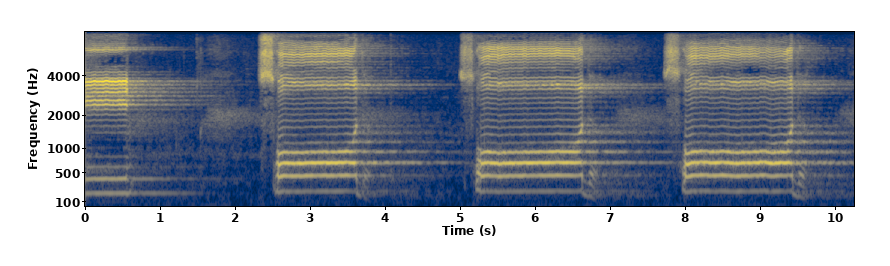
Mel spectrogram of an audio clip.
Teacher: जबान की नोक और दोनों दांतों के अंदरूनी किनारे से अदा होता है · زبان کی نوک اور دونوں دانتوں کے اندرونی کنارے سے ادا ہوتا ہے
